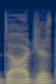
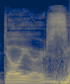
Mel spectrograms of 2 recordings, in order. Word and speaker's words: Dodgers: it's crazy how Mexicans love the Dodgers, but they can never pronounce it. It's always Doyers. – Or Yodgers, man.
